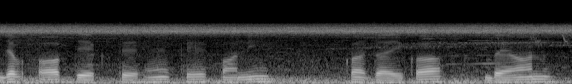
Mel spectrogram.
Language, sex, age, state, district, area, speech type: Urdu, male, 18-30, Uttar Pradesh, Muzaffarnagar, urban, spontaneous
